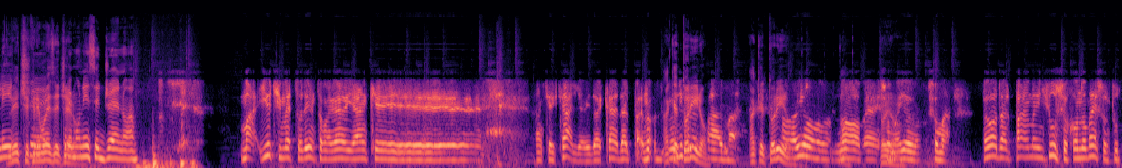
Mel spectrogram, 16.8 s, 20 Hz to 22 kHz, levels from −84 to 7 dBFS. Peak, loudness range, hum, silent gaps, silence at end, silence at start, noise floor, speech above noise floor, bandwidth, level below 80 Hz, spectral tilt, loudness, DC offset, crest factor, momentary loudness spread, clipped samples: -2 dBFS; 4 LU; none; none; 0.05 s; 0 s; -60 dBFS; 45 dB; 13 kHz; -34 dBFS; -6 dB/octave; -16 LUFS; under 0.1%; 14 dB; 8 LU; under 0.1%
